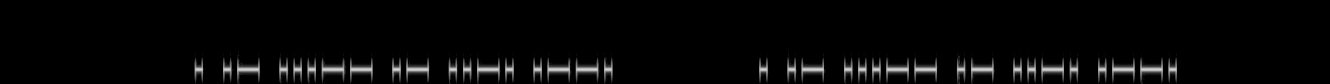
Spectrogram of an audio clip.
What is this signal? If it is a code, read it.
Morse code, heard as a keyed tone, about 17 wpm, 700 Hz. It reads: EA3AFP EA3AFP
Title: DXCC-100 Call Signs - 6 Characters - Repeated 2x - 17wpm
